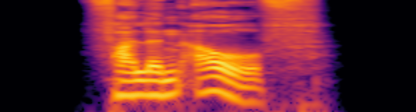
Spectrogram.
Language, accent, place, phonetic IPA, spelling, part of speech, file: German, Germany, Berlin, [ˌfalən ˈaʊ̯f], fallen auf, verb, De-fallen auf.ogg
- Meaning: inflection of auffallen: 1. first/third-person plural present 2. first/third-person plural subjunctive I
